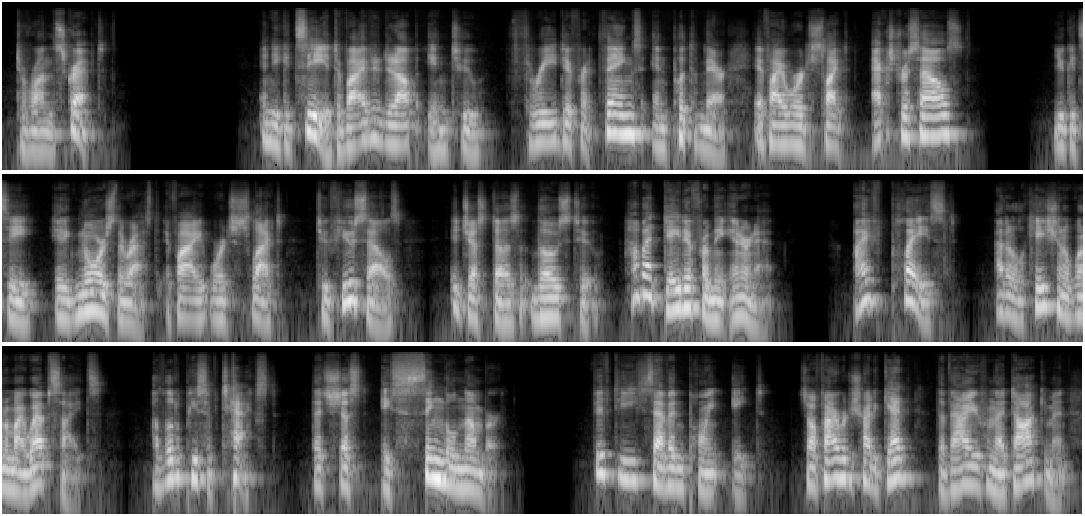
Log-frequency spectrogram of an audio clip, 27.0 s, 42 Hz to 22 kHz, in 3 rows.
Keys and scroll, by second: 0.7 shift+super+1, 7.8 shift+super+1, 11.9 shift+super+1, 16.7 super+v, 19.8 Return.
